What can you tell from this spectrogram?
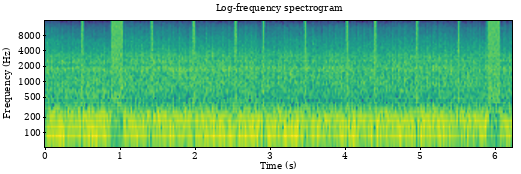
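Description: Even low rumble at idle with regular snapping pops near two per second and a couple of louder bangs, a light misfire.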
